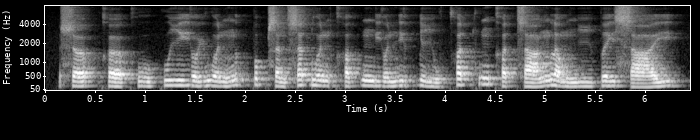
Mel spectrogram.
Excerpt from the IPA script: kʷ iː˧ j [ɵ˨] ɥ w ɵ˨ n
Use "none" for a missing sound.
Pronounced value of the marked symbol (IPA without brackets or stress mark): ɵ˨˧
